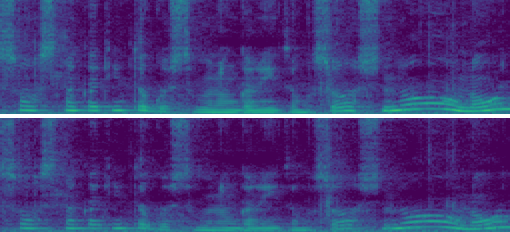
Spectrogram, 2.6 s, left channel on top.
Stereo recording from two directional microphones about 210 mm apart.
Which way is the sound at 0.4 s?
55° left (ahead or behind).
